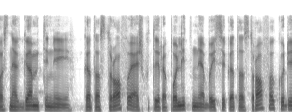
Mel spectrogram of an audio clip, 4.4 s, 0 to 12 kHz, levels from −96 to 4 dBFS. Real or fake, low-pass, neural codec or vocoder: fake; 7.2 kHz; codec, 16 kHz, 4 kbps, X-Codec, HuBERT features, trained on LibriSpeech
